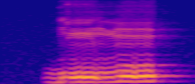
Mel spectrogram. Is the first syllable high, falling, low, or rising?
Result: low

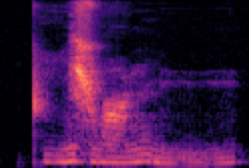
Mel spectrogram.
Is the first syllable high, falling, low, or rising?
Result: rising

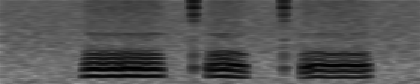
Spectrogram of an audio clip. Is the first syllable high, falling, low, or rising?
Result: high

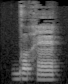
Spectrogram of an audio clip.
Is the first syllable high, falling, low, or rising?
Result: high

